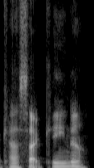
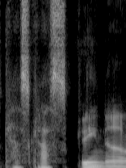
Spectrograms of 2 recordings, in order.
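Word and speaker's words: Kasatkina: even need to see i'm just going kassackina i finally pronounced their name right for the first time ever how did you used to say it uh i don't know it's kaskaskina or something i was like cassatt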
